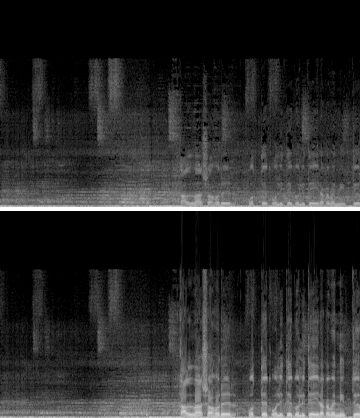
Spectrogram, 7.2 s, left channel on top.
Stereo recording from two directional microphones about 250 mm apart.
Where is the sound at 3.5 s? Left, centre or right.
Right.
